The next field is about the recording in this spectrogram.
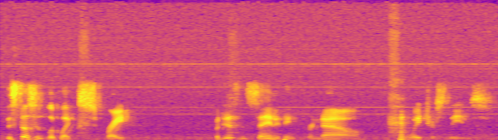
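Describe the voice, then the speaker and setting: A man reads screenplay action lines as narrator. His voice is medium in pitch and bright, on a slightly noisy recording. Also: sing-song, moderate pace. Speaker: stage-direction narrator. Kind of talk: scripted narration at table read. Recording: clear background noise.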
